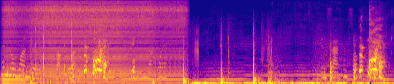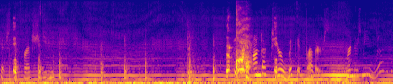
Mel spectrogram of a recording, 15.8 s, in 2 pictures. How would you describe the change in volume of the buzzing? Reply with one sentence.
The volume of the buzzing goes down, then up.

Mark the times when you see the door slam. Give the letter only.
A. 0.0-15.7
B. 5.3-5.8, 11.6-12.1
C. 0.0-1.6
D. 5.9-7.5
B.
